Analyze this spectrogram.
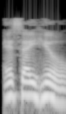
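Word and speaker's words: ساحل: the name is derived from the Arabic word Sahil Sal Arabic pronunciation sa hill meaning coast or sure in a figurative sense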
